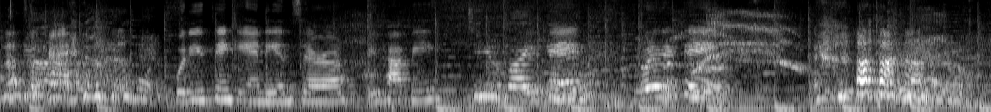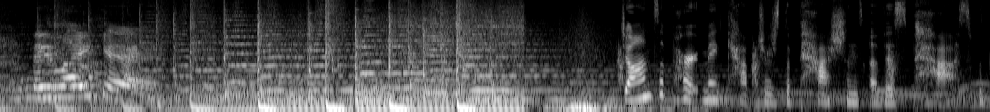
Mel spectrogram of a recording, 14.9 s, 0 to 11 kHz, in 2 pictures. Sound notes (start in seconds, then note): 5.5 birds whistles; 9.6 bright upbeat music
